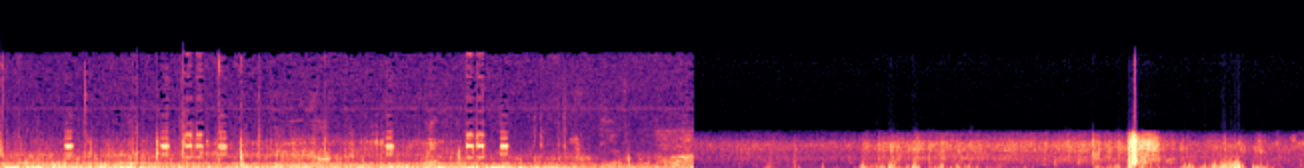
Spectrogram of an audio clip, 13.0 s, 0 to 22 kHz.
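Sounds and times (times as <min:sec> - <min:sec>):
car engine and road drone: 0:00.0 - 0:08.1
short high beeps: 0:01.6 - 0:02.4, 0:03.8 - 0:05.3.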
